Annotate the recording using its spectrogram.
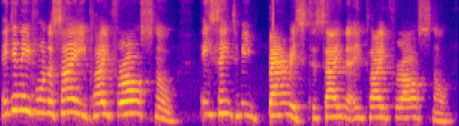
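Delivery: high, loud, worked-up rant; heated rant. Real, not acted. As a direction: really let rip about the player. Ranting about a player he dislikes.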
